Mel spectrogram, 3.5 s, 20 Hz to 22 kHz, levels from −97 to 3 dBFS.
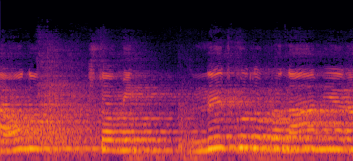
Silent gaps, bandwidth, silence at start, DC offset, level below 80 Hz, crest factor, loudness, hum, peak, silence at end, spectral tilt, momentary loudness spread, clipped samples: none; 8.4 kHz; 0 s; under 0.1%; -48 dBFS; 14 dB; -23 LUFS; none; -8 dBFS; 0 s; -6.5 dB/octave; 8 LU; under 0.1%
